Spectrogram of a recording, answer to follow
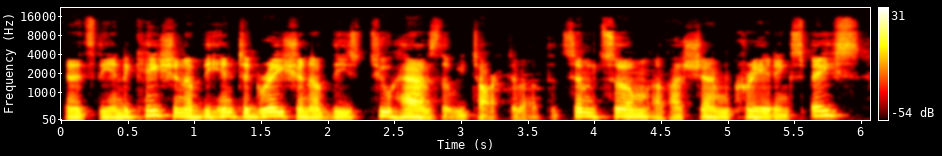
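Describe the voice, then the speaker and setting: A man's voice: mid-range voice, animated, fairly quick. A man giving a solo Torah commentary, reflective in tone, with Hebrew and Kabbalistic terms and sudden emphatic rises. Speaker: Torah teacher.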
